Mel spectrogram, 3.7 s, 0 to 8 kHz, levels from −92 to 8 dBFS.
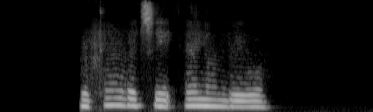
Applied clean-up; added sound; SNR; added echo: neural mask model DeepFilterNet 3.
